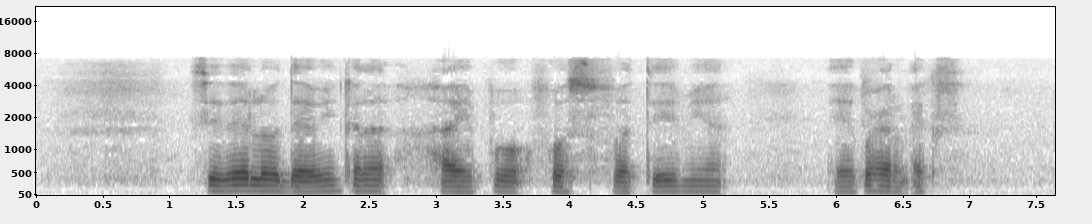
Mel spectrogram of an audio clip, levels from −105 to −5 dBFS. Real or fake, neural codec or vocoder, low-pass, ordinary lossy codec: real; none; 7.2 kHz; AAC, 32 kbps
